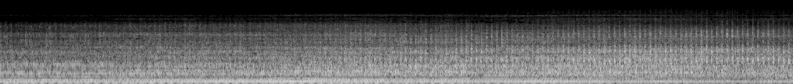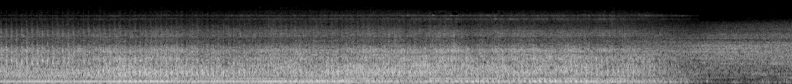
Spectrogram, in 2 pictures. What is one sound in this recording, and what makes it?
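A helicopter's rotor thumps loudly as it flies close by.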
